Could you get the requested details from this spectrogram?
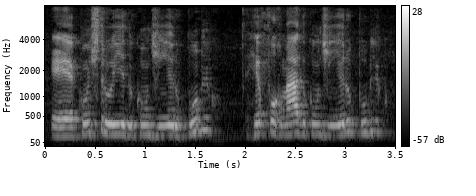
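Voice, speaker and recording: Opinionated man, high voice. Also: brisk, darkish tone. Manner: opinionated, heated, colloquial, addresses fans as family. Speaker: football channel host. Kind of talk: casual football commentary to viewers.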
